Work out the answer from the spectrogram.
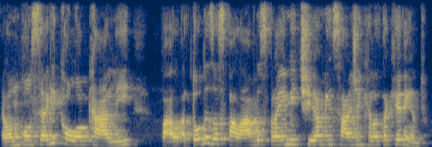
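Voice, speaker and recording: A woman's voice: fairly high pitch, fairly even intonation, fairly quick. Woman teaching, questioning the viewer, echoey. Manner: asks the viewer direct questions; patient, explanatory, checks in with "tá?". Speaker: online course instructor. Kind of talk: recorded video lesson.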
